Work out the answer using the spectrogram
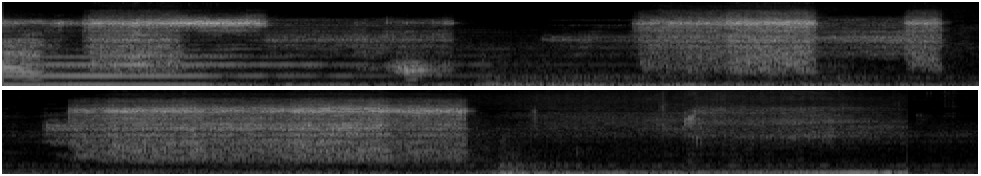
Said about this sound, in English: There's a woodpecker that's been going nuts during your story and now.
